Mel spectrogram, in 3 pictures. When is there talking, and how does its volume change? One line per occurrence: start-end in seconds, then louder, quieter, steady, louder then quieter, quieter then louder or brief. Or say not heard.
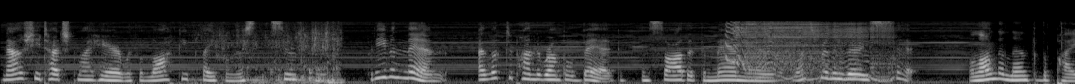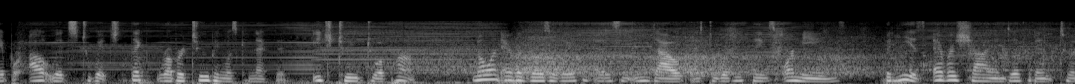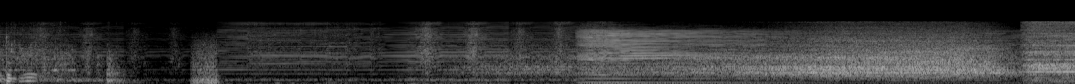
0.0-21.9 steady.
